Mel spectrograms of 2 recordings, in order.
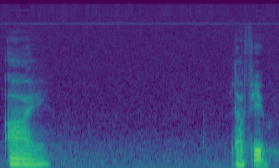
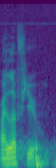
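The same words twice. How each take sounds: First: It is said with a pause inside it. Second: It is said without a pause inside it.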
